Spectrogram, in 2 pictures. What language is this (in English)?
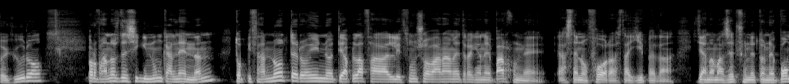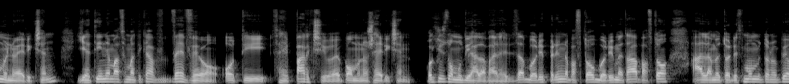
Greek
